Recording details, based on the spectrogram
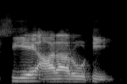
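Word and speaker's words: caret: sound similar one we already know is carrot c-a-r-r-o-t which is the vegetable what is another word that is has a same pronunciation so three words same pronunciation anyone the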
